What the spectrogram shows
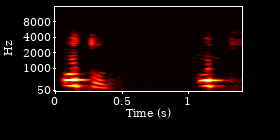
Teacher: لا تهمسيها، ليس فيها همس، ايوه فيها قط شدة ودفء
